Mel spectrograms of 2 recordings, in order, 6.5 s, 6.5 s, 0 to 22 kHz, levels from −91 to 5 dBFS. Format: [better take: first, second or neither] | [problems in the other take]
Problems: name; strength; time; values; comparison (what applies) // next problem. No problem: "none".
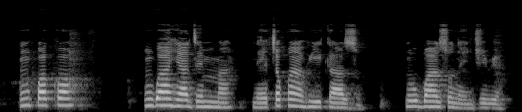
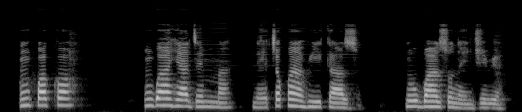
first | noise reduction (neural mask model DeepFilterNet 3)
